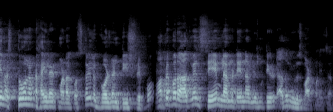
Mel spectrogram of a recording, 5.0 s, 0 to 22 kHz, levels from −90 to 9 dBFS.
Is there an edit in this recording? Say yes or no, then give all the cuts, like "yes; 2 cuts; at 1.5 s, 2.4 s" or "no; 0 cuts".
yes; 1 cut; at 2.4 s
